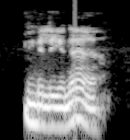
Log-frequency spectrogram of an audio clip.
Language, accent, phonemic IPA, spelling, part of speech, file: English, Southern England, /ˌmɪl.i.əˈnɛə(ɹ)/, millionaire, noun, LL-Q1860 (eng)-millionaire.wav
- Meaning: Somebody whose wealth is at least one million (10⁶) currency units (usually understood to exclude holders of hyperinflated currencies)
